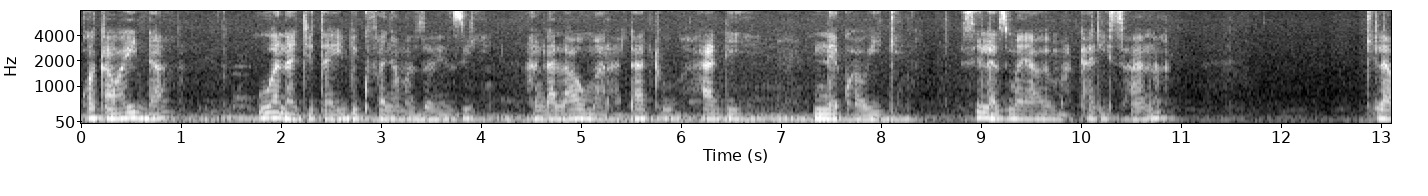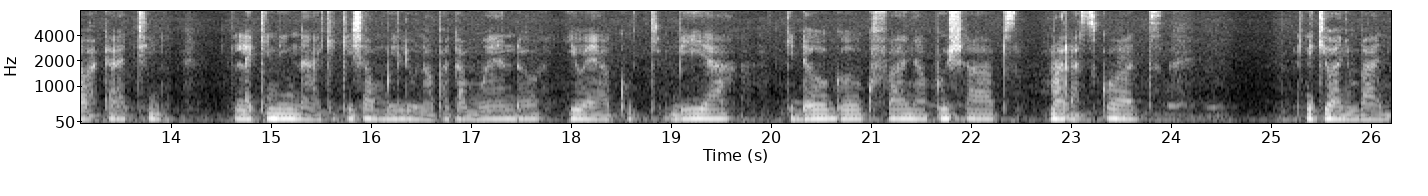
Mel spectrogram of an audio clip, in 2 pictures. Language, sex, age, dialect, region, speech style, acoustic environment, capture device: Swahili, male, 25-34, Kenya - Nairobi Sheng-influenced, Kenya, relaxed; focused, nature; people talking, mobile / Linux / Chrome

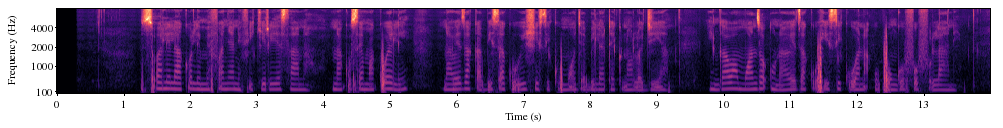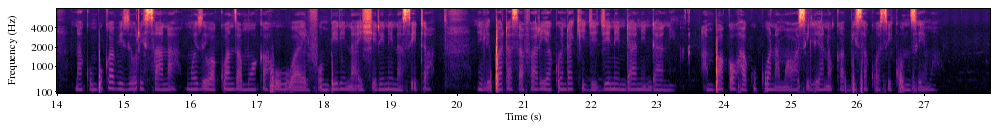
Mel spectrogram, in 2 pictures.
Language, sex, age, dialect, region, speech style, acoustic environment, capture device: Swahili, female, 35-44, Kenya - Nairobi Sheng-influenced, Kenya, happy; relaxed, nature, mobile / Linux / Chrome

